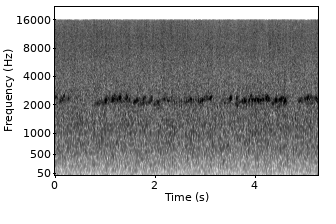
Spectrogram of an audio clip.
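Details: A river running through pristine, moss-covered forest, with frogs calling: a thin, high, pulsing trill of many frogs that starts softly, then strengthens, all beneath the steady roar of water.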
